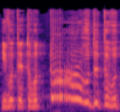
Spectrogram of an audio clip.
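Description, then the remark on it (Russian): A person imitates the gobbling of turkeys from a large turkey farm in the courtyard of the USSR embassy: a few quick, choppy warbling bursts, then a longer wavering gobble that rises and falls, fairly loud and unaccompanied. “вот их вот это пение индюков, я очень хорошо помню”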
